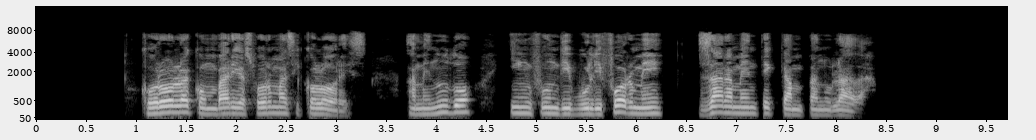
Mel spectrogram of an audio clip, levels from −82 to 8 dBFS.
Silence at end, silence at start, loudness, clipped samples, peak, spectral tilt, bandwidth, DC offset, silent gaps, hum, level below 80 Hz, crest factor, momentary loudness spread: 1.35 s; 1.05 s; -17 LUFS; under 0.1%; -2 dBFS; -4 dB/octave; 8 kHz; under 0.1%; 3.65-3.69 s, 4.62-4.71 s, 6.49-6.59 s; none; -60 dBFS; 18 dB; 12 LU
